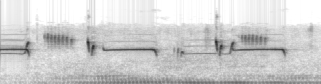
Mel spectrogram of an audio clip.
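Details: A caged scarlet-headed flowerpecker in singing training gives two long, flat, pure whistles. Each is introduced by sharp high flicks and a buzzy burst, with a low steady hum beneath.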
